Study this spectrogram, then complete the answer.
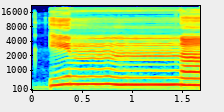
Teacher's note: Huruf nun ini dihukumi dengan gunnah musyaddadah atau wajibul gunnah. Sebab nunnya bertasydid, maka cara bacanya didengungkan. Jadi kita tahan bunyi n-nya kurang lebih 2 harokat.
